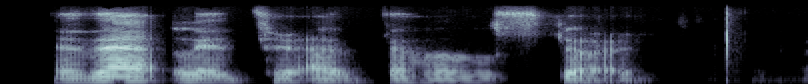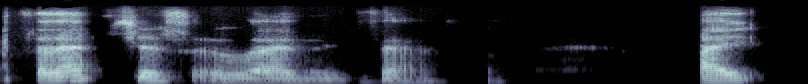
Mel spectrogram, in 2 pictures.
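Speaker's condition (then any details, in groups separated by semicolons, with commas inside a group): Dystonia; affects walking and speech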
